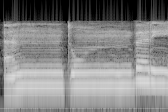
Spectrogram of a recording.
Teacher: أخيرا المد المتصل في قوله تعالى أنتم بريئون، الياء والهمزة في كلمة واحدة، يمد هذا المد المتصل 5 حركات وجوبا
